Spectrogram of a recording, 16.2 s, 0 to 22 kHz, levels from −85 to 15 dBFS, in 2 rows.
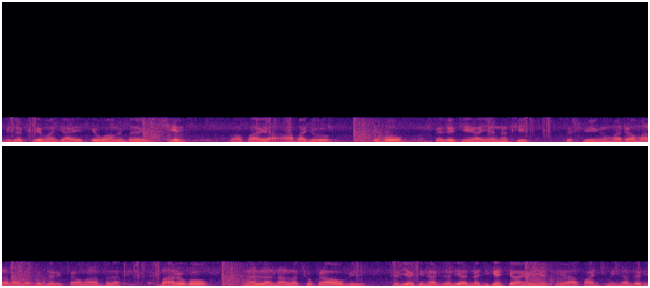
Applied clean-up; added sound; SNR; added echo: none; Gunshot, gunfire; 15 dB; none.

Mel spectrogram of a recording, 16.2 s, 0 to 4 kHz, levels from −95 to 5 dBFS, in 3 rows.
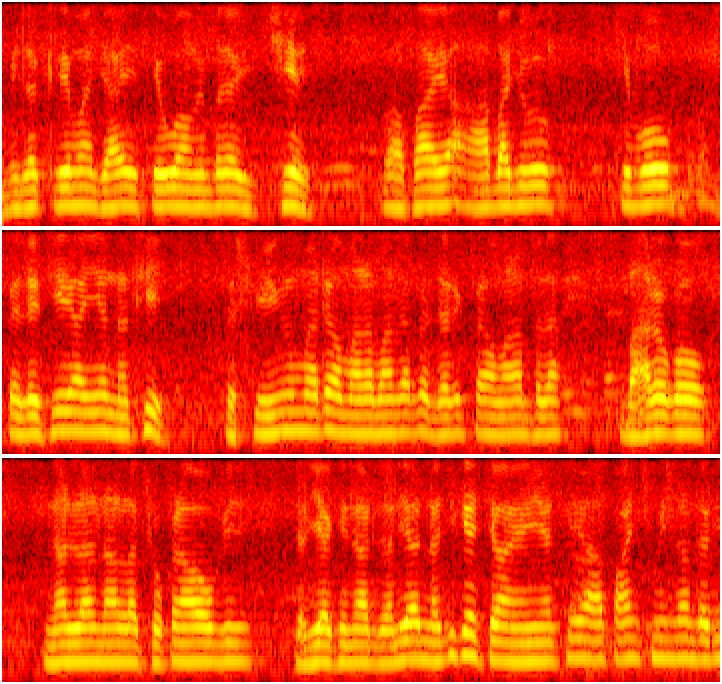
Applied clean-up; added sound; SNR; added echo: none; none; none; none.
